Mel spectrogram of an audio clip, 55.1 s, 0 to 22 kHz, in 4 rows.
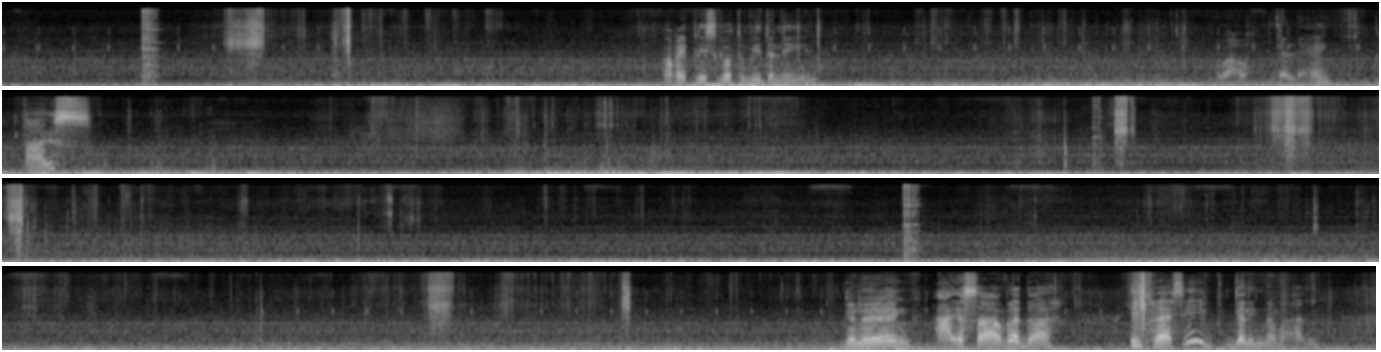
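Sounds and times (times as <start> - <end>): car cabin road rumble: 0.0 - 55.0.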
